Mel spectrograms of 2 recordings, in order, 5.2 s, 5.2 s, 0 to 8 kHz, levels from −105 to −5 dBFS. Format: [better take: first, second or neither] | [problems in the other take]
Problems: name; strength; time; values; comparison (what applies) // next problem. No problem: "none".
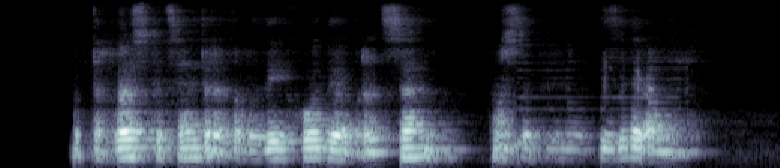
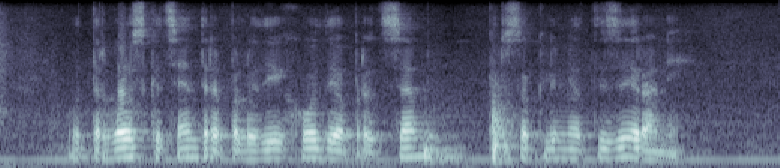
second | noise reduction (neural mask model DeepFilterNet 3)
